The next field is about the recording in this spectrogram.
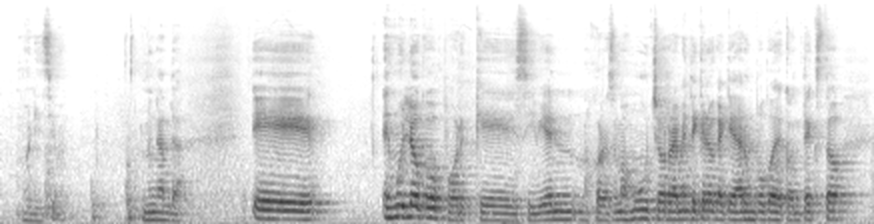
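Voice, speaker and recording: Audible room echo surrounds this moderate-paced speech, which has fairly even intonation and long, frequent pauses. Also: man, fairly high pitch for a man. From Argentina, Paraná, Entre Ríos. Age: 30s. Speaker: podcast host, business owner. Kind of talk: casual interview.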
